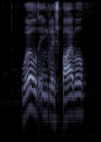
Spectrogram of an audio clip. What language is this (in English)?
English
